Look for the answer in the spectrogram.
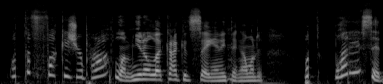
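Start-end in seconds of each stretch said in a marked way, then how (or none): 0.1-1.3 pitched-up mock exasperation; retold frustrated "what the fuck", higher; mock exasperated outburst. Retelling her own outburst. 3.0-3.8 high, pleading mock question; retold baffled plea, much higher; mock exasperated question. Retelling her question.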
